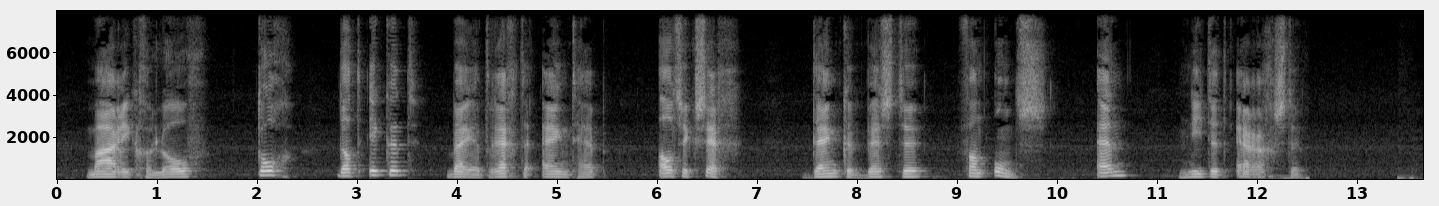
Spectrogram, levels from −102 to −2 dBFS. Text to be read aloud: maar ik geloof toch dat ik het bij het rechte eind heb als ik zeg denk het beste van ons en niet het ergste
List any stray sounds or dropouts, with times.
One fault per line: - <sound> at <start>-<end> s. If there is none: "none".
none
